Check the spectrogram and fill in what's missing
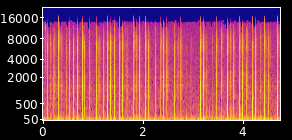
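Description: A small glass perfume bottle with a fluffy atomizer bulb is tapped quickly with long nails close to the mic. A rapid, uneven stream of sharp, bright clicks follows, each dying away almost at once with no lingering ring.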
